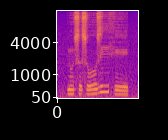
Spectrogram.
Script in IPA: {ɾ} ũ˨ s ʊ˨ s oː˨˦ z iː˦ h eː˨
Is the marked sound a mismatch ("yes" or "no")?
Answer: no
